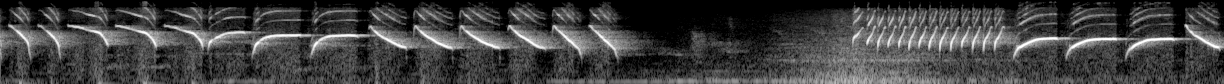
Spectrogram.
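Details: Domestic canary singing in the 'cuit cuit ngerol panjang' style, a training master for other canaries: fast repeated high descending sweeps, a brief pause of near silence, then a dense buzzy trill and upward-curving whistles.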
